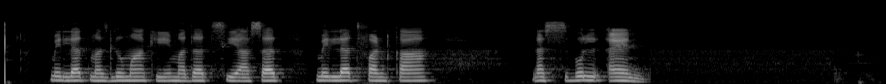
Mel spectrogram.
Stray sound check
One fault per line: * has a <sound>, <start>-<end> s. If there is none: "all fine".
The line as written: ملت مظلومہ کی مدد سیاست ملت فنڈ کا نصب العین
all fine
